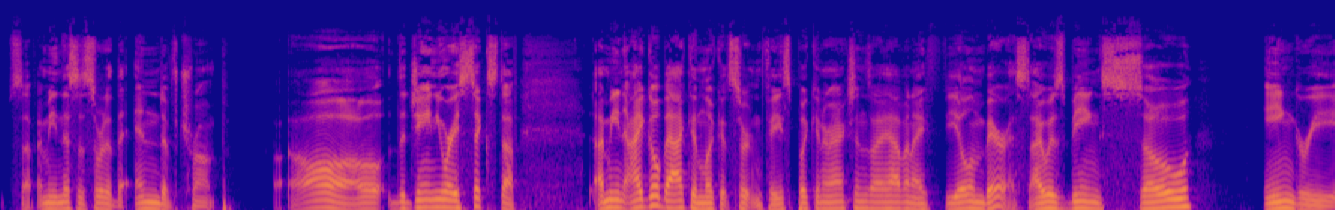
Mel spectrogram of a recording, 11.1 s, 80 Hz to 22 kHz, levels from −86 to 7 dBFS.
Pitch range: 85-115 Hz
